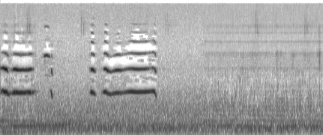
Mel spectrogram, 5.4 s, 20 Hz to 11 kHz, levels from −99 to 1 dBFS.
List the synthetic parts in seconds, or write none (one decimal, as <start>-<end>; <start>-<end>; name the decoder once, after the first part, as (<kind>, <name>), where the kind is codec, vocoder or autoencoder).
0.0-0.6 (vocoder, BigVGAN v2); 3.4-5.4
